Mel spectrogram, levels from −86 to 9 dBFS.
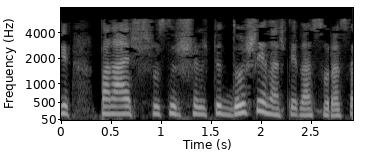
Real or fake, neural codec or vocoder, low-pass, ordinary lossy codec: fake; codec, 44.1 kHz, 2.6 kbps, SNAC; 7.2 kHz; MP3, 24 kbps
